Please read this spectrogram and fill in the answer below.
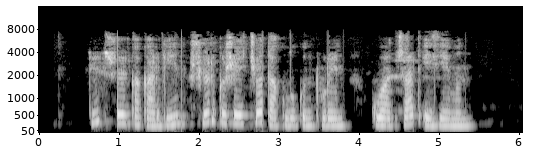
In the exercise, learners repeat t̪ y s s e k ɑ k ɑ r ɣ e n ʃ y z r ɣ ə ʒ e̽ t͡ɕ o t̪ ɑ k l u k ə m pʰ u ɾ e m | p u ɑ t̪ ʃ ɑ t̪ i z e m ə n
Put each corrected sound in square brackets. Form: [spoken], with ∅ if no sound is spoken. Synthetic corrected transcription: t̪ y s [ʃ] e k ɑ k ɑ r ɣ e n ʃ y [∅] r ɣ ə ʒ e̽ t͡ɕ o t̪ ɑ k l u k ə [n] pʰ u ɾ e [n] | [k] u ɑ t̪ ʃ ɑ t̪ i z e m ə n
